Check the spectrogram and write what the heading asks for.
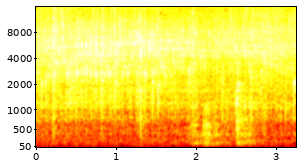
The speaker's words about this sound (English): Actually, I'm like shaking. And as I'm shaking, the oil's sort of bubbling up over my cutlets.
